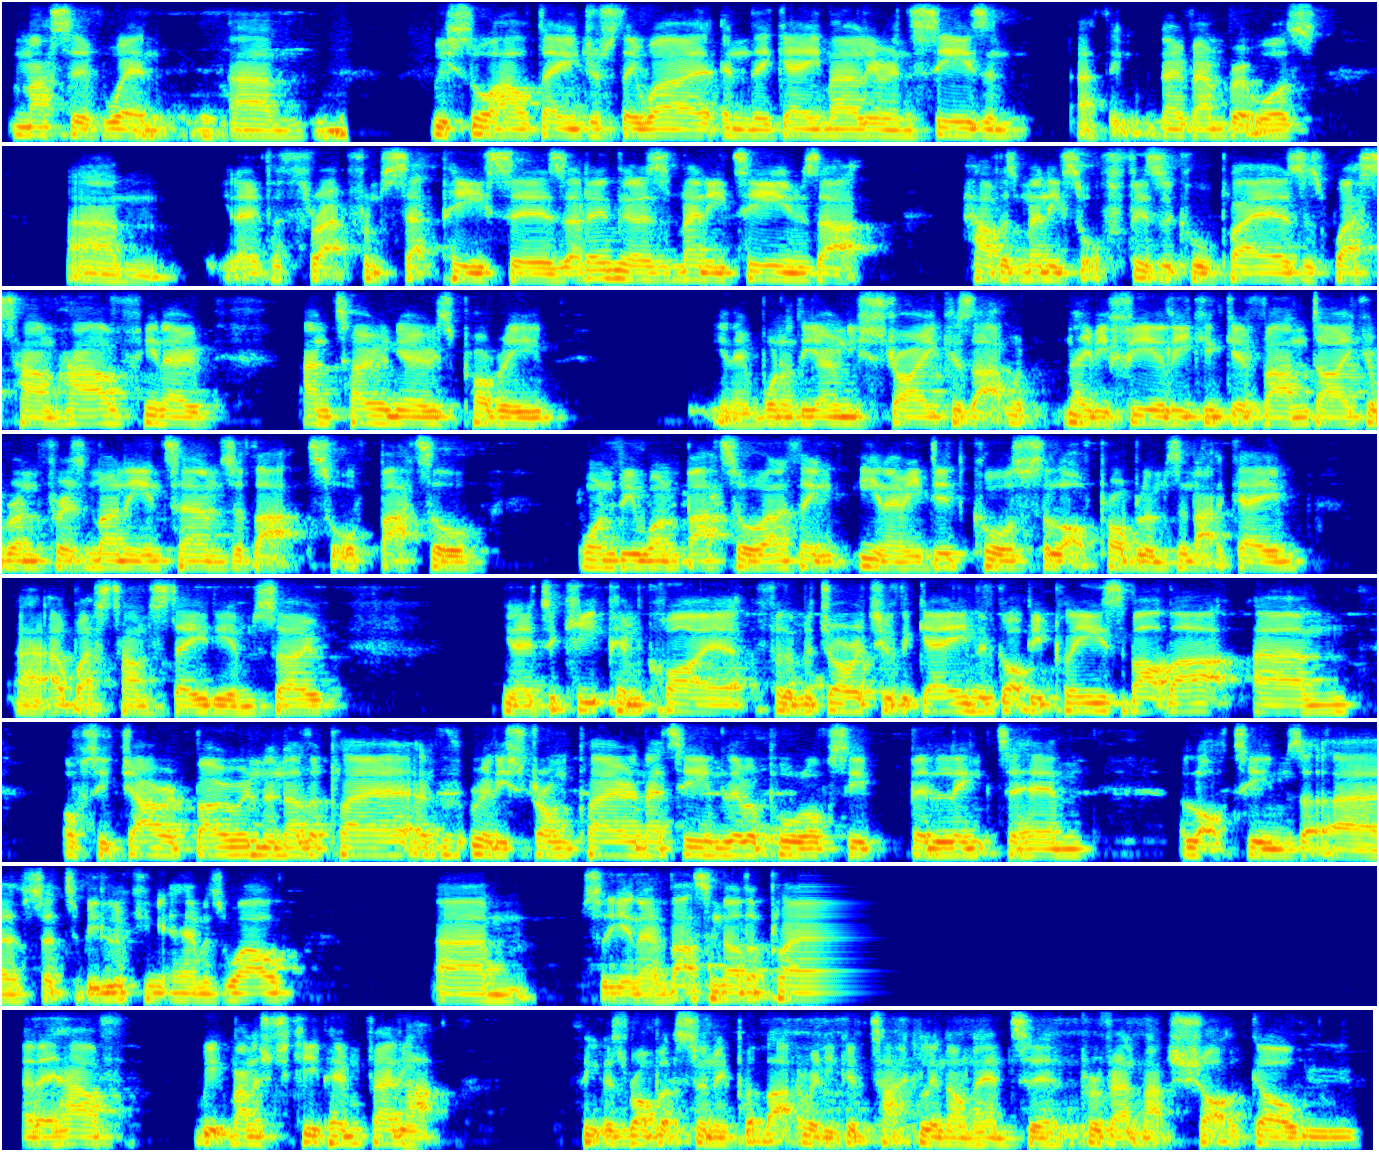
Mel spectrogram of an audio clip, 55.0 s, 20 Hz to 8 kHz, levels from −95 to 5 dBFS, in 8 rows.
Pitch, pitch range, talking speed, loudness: 110 Hz, 105-115 Hz, 210 wpm, -24 LUFS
